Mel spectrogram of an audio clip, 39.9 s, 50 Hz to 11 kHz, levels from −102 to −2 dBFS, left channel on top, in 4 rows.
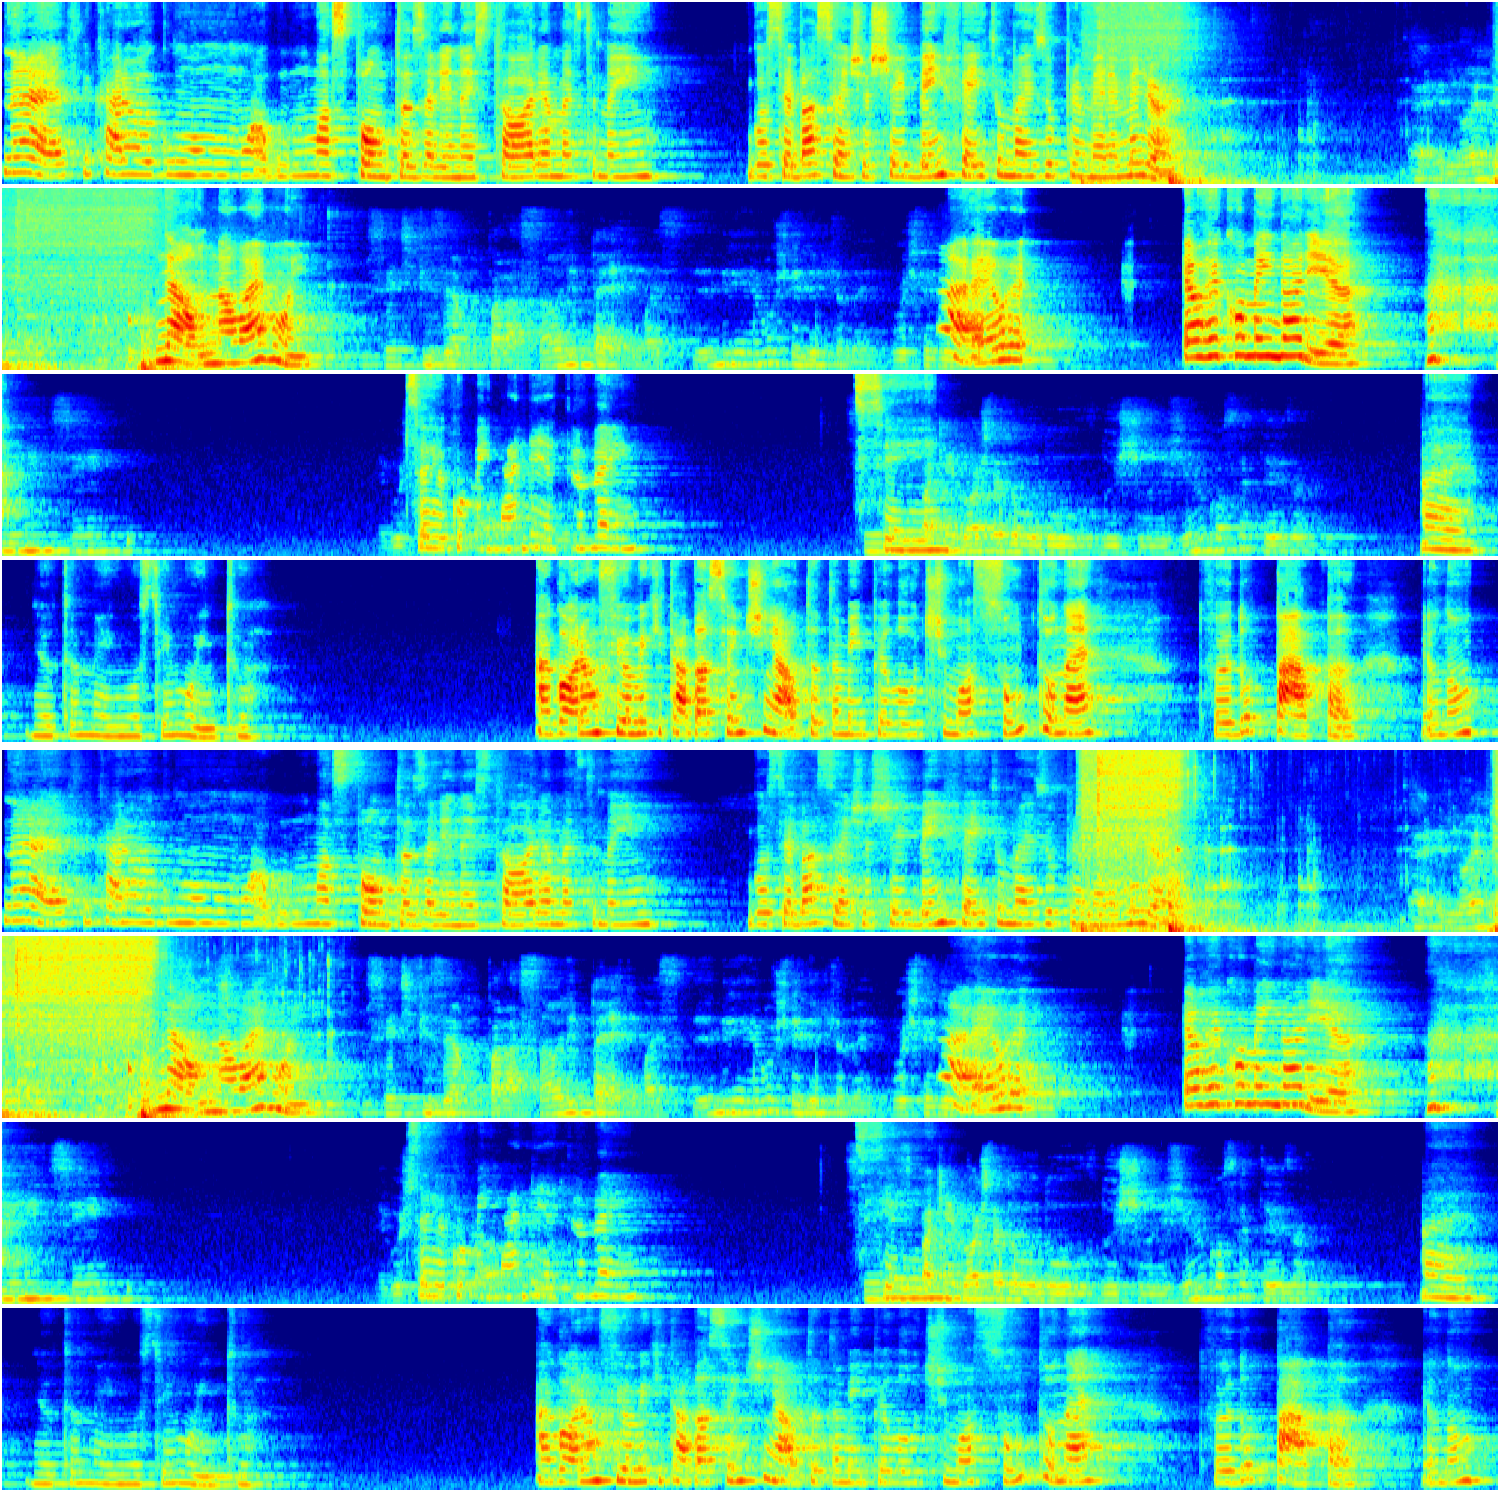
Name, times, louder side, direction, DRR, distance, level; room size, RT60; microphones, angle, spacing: voice 1, 0.0-4.4 5.0-7.9 11.0-12.0 16.2-16.8 17.8-19.1 19.5-20.0 22.7-22.9 23.3-24.2 25.8-26.3 29.4-29.8 30.1-31.6 33.5-37.6 38.0-39.7, left 5 dB, 65° left, 0.5 m, -22 dB
Sink (filling or washing), 7.1-8.8 9.9-12.2, right 9 dB, 85° right, 0.5 m, -24 dB
voice 2, 9.4-12.0 12.4-17.0 19.9-20.8 22.5-23.9 25.6-28.9, right 2 dB, 35° right, 1.0 m, -41 dB
16.0 x 11.0 x 5.3 m
head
